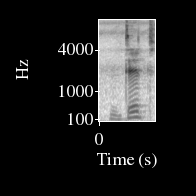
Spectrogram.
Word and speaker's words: debt: डेट, DEBT को डेट पढ़ते हैं, इसके बी को साइलेंट माना जाता है, इसका मतलब होता है कर्ज।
